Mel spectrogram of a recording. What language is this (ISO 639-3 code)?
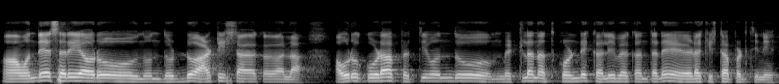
kan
